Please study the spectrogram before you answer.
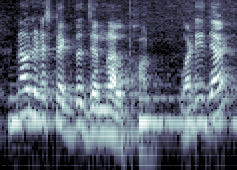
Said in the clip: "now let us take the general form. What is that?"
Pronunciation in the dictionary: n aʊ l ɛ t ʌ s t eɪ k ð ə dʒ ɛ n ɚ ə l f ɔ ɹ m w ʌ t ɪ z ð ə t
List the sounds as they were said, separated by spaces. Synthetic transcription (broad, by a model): n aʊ l ɛ t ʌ s t eɪ k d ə dʒ ɛ n ɚ ə l p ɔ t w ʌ t ɪ z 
